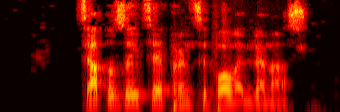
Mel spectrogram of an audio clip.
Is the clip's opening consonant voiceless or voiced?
voiceless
